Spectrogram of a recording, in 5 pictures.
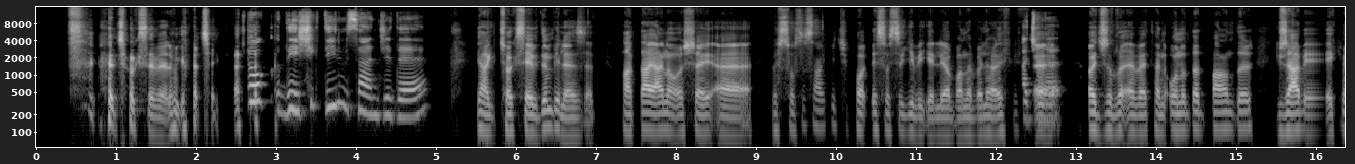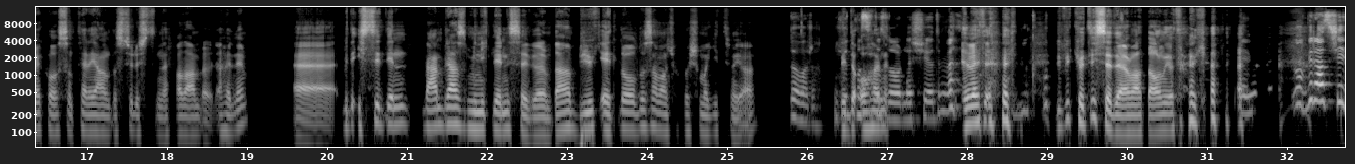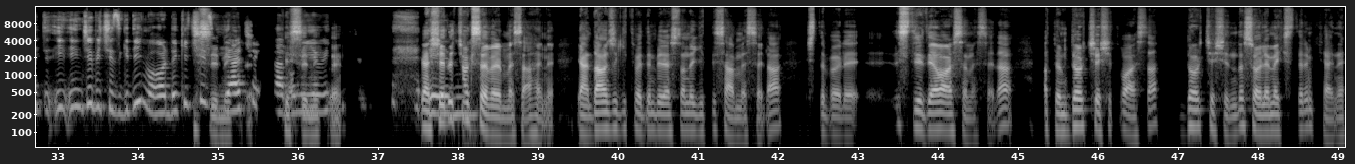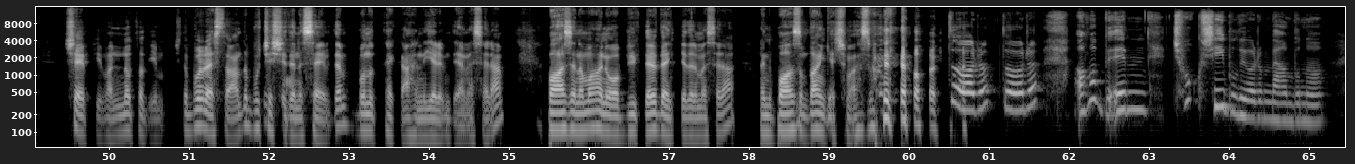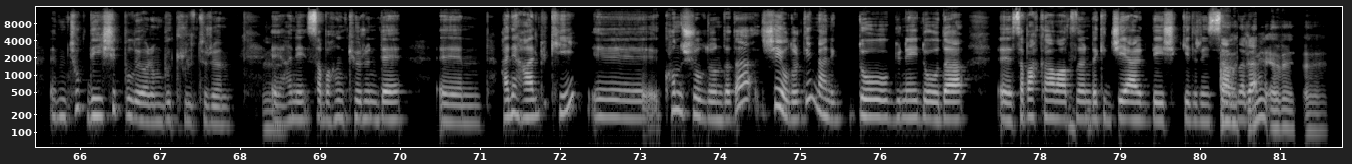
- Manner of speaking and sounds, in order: laughing while speaking: "Çok severim gerçekten"; in Spanish: "chipotle"; tapping; laughing while speaking: "Evet, evet"; chuckle; unintelligible speech; other background noise; laughing while speaking: "yutarken"; laughing while speaking: "çizgi değil mi oradaki çizgi gerçekten onu yemek için?"; laughing while speaking: "böyle orada"
- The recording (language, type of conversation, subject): Turkish, podcast, Ailenizin en özel yemek tarifini anlatır mısın?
